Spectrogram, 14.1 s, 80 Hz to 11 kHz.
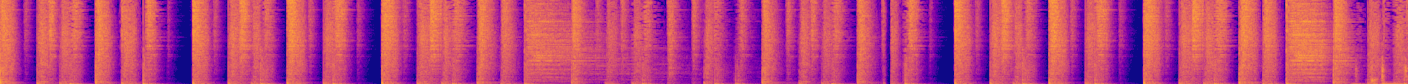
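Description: A soloed drum loop (kick, snare, hi-hats and cymbal) plays through a Softube Console 1 SSL 4000 E channel-strip emulation. Its gate is set with a high threshold and short release, so the hits are cut off short with silent gaps between them. The transient shaper's punch and sustain are being adjusted, and the section is switched off and back on.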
